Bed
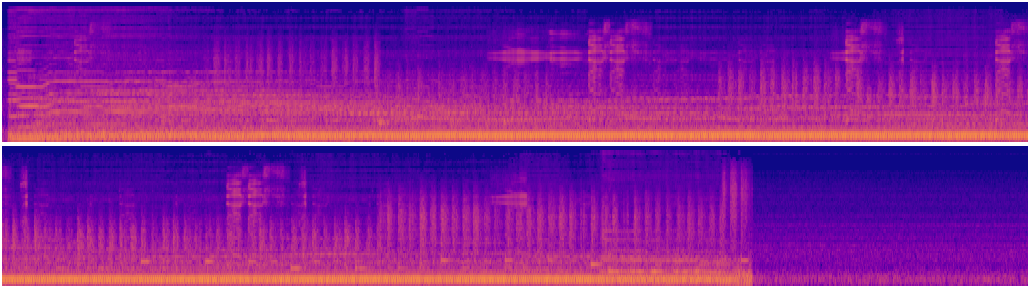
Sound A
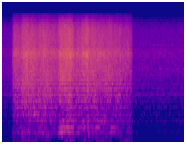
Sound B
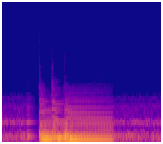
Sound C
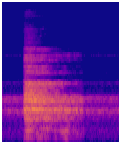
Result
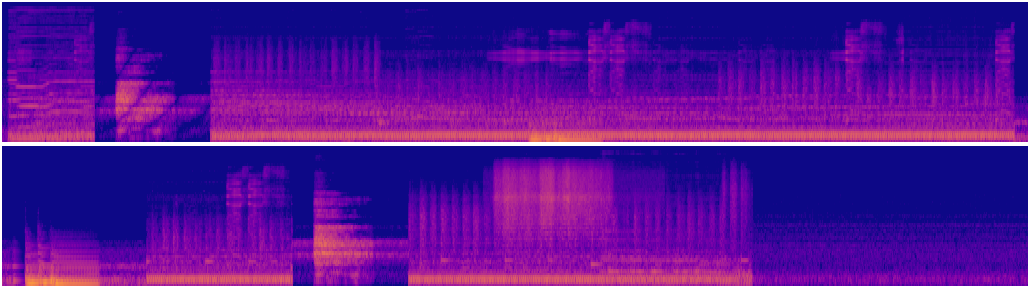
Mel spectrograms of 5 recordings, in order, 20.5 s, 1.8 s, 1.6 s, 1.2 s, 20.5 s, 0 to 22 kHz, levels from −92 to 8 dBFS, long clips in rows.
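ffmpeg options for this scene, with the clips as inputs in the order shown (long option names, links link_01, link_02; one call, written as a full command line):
ffmpeg -i bed.wav -i cue0.wav -i cue1.wav -i cue2.wav -filter_complex "[3:a]asplit=2[link_01][link_02];[2:a]asplit=2[link_03][link_04];[0:a]volume=-13.5dB[link_05];[link_01]asplit=2[link_06][link_07];[link_07]afreqshift=2.6[link_08];[link_06][link_08]amix=inputs=2:normalize=1[link_09];[link_05]asplit=4[link_10][link_11][link_12][link_13];[link_10]atrim=end=0.924[link_14];[link_09]atrim=end=1.17,asetpts=PTS-STARTPTS,volume=-8dB[link_15];[link_11]atrim=start=2.086:end=10.124[link_16];[link_04]atrim=end=1.59,asetpts=PTS-STARTPTS,volume=-6dB[link_17];[link_12]atrim=start=11.706:end=13.164[link_18];[link_02]atrim=end=1.17,asetpts=PTS-STARTPTS,volume=-6.5dB[link_19];[link_13]atrim=start=14.326[link_20];[link_03]atrim=end=1.59,asetpts=PTS-STARTPTS,volume=-11.5dB,afade=type=in:duration=0.004:curve=hsin,afade=type=out:start_time=1.586:duration=0.004:curve=hsin,adelay=215649S[link_21];[1:a]atrim=end=1.82,asetpts=PTS-STARTPTS,volume=-9.5dB,afade=type=in:duration=0.004:curve=hsin,afade=type=out:start_time=1.816:duration=0.004:curve=hsin,adelay=15070[link_22];[link_14][link_15]acrossfade=duration=0.004:curve1=hsin:curve2=hsin[link_23];[link_23][link_16]acrossfade=duration=0.004:curve1=hsin:curve2=hsin[link_24];[link_24][link_17]acrossfade=duration=0.004:curve1=hsin:curve2=hsin[link_25];[link_25][link_18]acrossfade=duration=0.004:curve1=hsin:curve2=hsin[link_26];[link_26][link_19]acrossfade=duration=0.004:curve1=hsin:curve2=hsin[link_27];[link_27][link_20]acrossfade=duration=0.004:curve1=hsin:curve2=hsin[link_28];[link_28][link_21][link_22]amix=inputs=3:normalize=0" out.wav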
